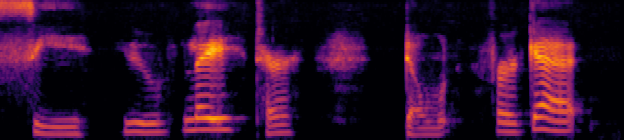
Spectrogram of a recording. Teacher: you stress the see and the lay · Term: natural rhythm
